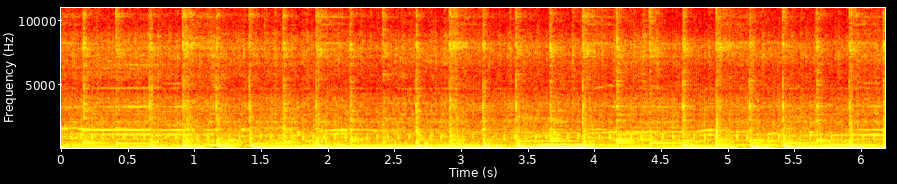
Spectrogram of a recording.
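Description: Loud music with a heavy bass line and a steady ticking beat, played through a large stacked loudspeaker sound-system rig.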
